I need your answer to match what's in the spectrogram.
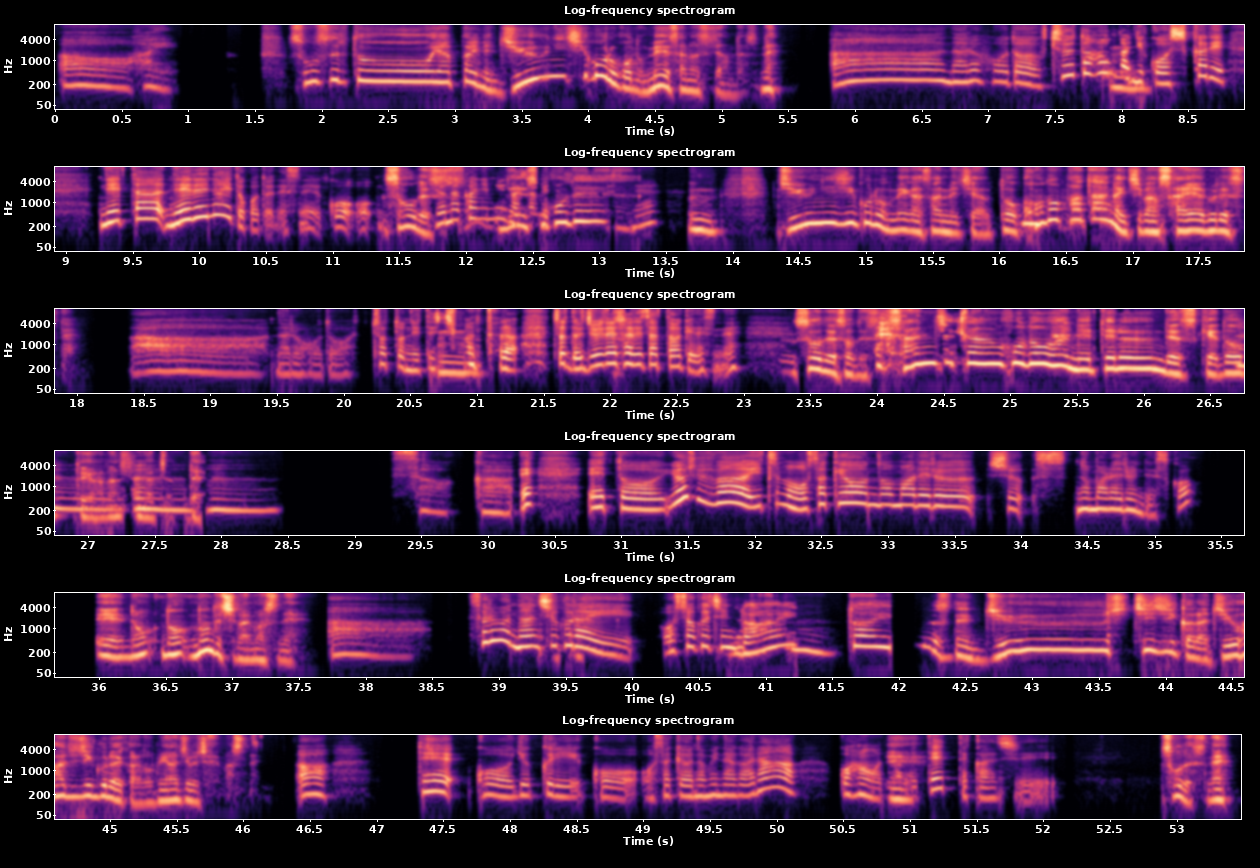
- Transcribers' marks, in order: chuckle; tapping; other background noise
- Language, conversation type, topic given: Japanese, advice, 夜にスマホを使うのをやめて寝つきを良くするにはどうすればいいですか？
